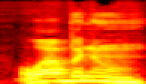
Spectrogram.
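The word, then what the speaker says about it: وابن: Terdapat huruf alif dalam kata ibnu tetapi dihilangkan dan tidak diucapkan. Wabnu adalah pengucapannya.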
